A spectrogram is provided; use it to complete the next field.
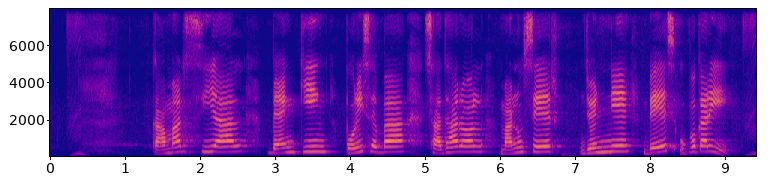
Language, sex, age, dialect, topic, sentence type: Bengali, female, 25-30, Jharkhandi, banking, statement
